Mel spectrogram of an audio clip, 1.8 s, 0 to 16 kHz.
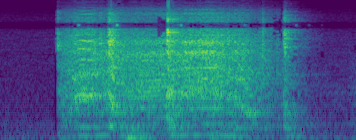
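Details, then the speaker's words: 2007 Honda 400EX quad, cold night, choke pulled; has compression but won't start. Starter churns about a second with a few uneven chuffs, engine never catches: cranks but won't fire. "and it's got compression but I can't get it to start so it's for sale"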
